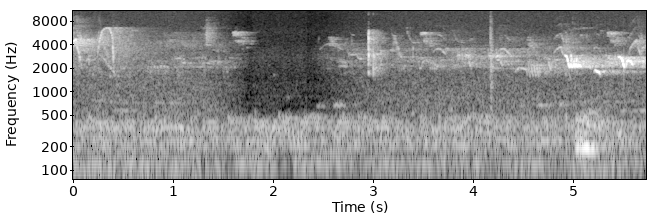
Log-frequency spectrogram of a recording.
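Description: A small bird chirping over and over, quick rising-and-falling chirps about three a second at first, then a steadier trilling phrase in the second half. A couple of faint knocks from a knife chopping green onions on a stone countertop come through underneath.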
